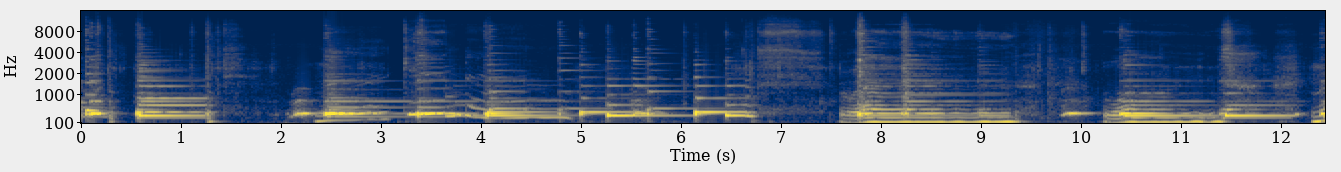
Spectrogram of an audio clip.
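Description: Ukulele strummed in chords, each stroke ringing out and fading, played in short phrases with brief breaks as the player works out the chord changes.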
